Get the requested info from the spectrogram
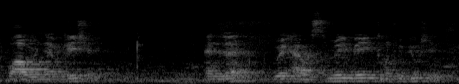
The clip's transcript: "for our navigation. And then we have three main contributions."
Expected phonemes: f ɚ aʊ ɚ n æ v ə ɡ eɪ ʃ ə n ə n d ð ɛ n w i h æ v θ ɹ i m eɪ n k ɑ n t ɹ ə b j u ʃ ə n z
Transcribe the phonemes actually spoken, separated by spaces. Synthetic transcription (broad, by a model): f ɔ aʊ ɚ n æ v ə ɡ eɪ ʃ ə n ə n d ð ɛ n w i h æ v s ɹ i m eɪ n k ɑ n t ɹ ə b j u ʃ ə n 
